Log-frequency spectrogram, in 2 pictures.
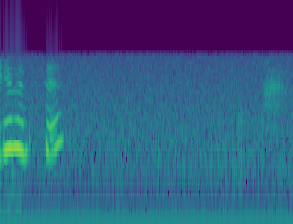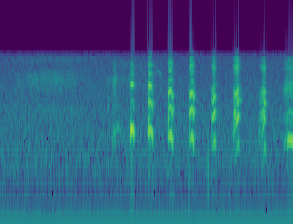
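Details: Encouraged to speak on command, Robbie, an Australian Cattle Dog, starts with two short whines and then barks steadily, about nine evenly spaced yaps in under two seconds.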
